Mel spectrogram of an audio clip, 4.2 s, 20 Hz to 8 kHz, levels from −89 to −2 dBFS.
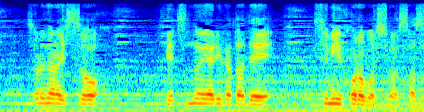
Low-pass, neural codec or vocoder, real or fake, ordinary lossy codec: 7.2 kHz; none; real; none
